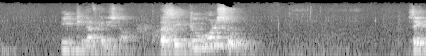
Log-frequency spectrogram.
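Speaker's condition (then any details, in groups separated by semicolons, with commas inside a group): No condition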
